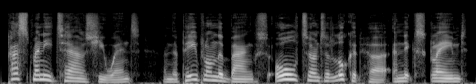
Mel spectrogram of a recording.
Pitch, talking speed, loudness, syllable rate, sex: 155 Hz, 240 wpm, -19 LUFS, 5.6 syllables/s, male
